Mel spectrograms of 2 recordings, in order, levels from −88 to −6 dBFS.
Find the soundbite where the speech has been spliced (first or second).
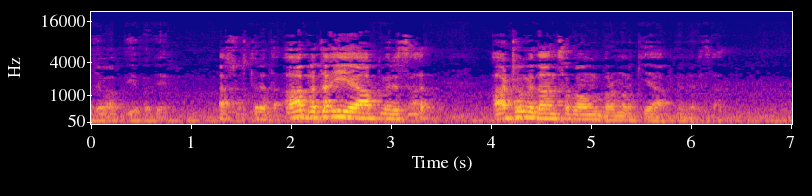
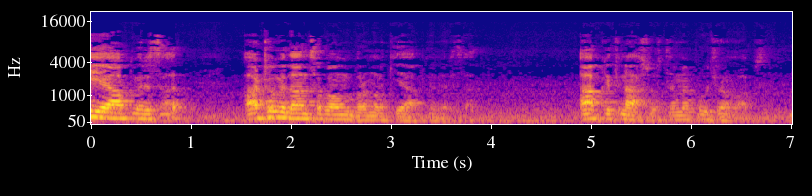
first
